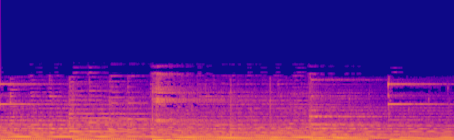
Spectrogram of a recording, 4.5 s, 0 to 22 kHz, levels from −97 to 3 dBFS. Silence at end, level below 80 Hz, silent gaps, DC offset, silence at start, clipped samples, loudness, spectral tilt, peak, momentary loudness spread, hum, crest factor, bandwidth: 0 s; -34 dBFS; none; under 0.1%; 0 s; under 0.1%; -24 LUFS; -4.5 dB/octave; -10 dBFS; 4 LU; none; 14 dB; 12 kHz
